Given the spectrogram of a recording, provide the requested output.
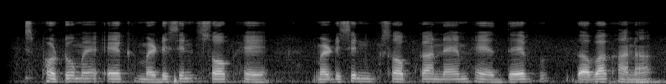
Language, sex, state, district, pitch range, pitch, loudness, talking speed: Hindi, male, Uttar Pradesh, Etah, 120-135 Hz, 125 Hz, -23 LUFS, 135 wpm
